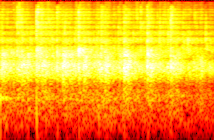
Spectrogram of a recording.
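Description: A church youth-service congregation claps during a Korean sermon, with quiet, fairly rhythmic claps repeating through the short stretch and heard at a distance against room tone.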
